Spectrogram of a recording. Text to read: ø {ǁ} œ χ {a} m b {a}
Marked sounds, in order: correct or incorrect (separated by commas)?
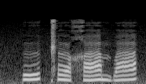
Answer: correct, correct, correct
